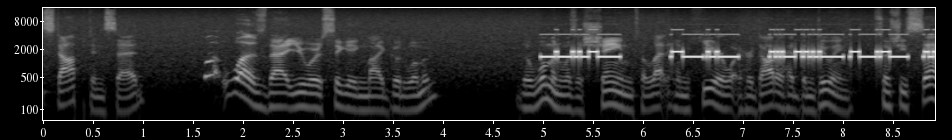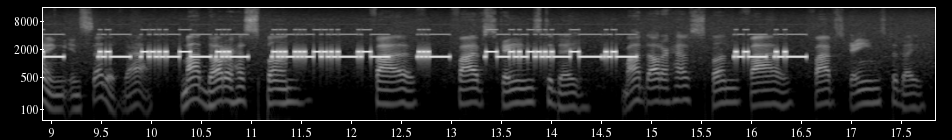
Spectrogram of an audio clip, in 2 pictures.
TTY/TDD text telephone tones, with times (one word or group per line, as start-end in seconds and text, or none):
5.3-7.4 9514
7.7-9.6 9302
10.1-11.6 5446
11.8-13.8 3650
13.9-16.4 9271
